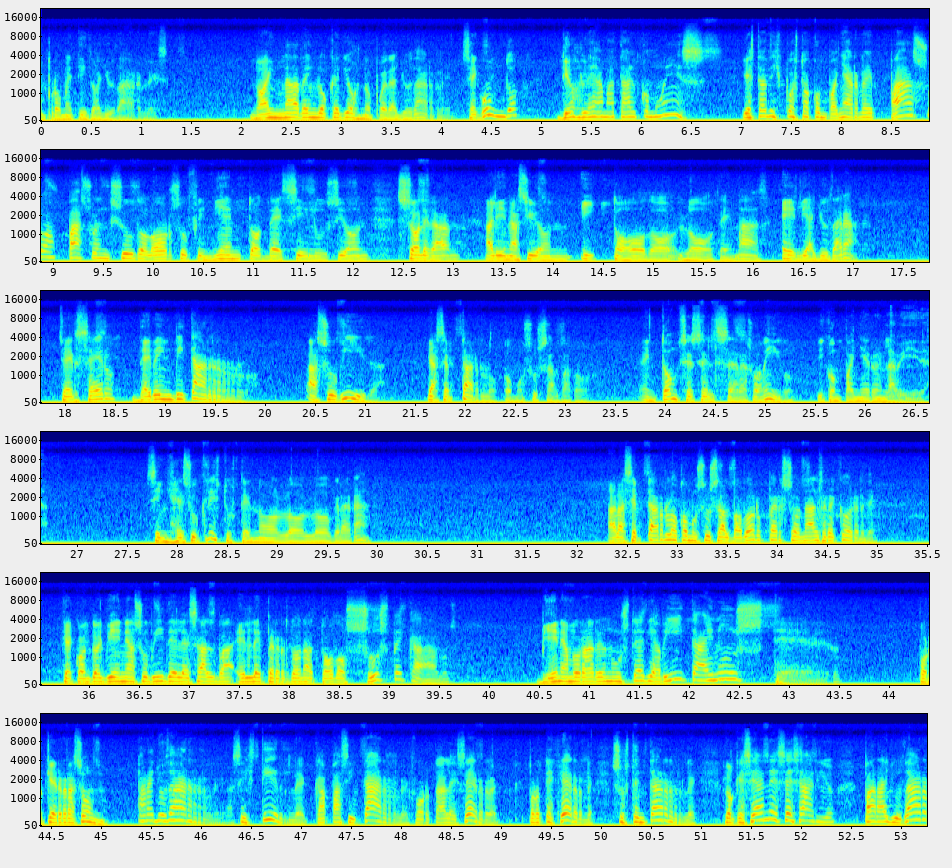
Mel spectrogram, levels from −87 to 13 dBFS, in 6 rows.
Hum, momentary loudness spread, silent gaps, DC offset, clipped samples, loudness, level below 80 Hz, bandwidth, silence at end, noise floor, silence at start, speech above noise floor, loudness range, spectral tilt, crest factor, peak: none; 13 LU; none; 9%; under 0.1%; -21 LUFS; -42 dBFS; 15.5 kHz; 0 s; -45 dBFS; 0 s; 25 dB; 5 LU; -6 dB/octave; 16 dB; -4 dBFS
